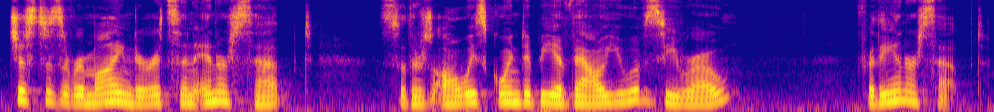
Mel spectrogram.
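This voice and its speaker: A woman's voice: mid-range voice, normal speed. A woman math teacher narrating a screencast lesson, explaining step by step in a patient way with playful memory tricks.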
